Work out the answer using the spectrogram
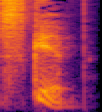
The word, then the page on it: skip: British English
